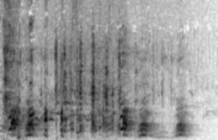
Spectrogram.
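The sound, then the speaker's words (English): A dog barks excitedly in a rapid, jumbled run of yaps while running around on the ground, mixed with squawking, clucking chickens jumping and flapping their wings, all loud before trailing off into quiet. “Joy starts barking and running around the ground”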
